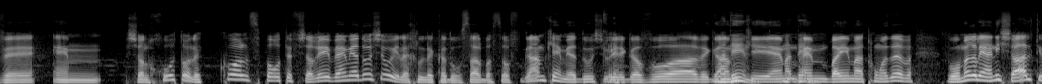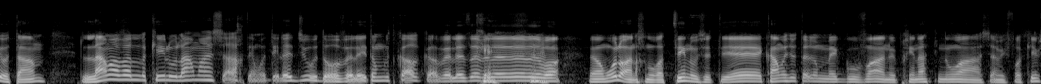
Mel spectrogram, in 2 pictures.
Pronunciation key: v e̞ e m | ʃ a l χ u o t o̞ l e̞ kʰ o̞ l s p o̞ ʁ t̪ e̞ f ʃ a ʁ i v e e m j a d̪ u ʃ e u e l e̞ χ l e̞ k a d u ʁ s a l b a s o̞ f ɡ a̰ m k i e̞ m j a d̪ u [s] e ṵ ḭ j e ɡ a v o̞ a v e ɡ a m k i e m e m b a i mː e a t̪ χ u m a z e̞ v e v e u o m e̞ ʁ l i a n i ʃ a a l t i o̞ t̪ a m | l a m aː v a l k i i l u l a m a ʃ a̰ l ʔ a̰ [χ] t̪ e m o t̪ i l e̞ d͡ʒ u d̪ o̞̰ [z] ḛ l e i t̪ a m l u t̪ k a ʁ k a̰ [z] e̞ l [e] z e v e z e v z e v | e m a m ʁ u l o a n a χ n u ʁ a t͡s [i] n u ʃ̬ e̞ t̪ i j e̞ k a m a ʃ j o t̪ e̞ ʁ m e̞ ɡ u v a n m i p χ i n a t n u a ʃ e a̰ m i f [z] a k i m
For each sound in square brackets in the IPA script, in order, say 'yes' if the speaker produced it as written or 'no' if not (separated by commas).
no, yes, no, no, yes, yes, no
